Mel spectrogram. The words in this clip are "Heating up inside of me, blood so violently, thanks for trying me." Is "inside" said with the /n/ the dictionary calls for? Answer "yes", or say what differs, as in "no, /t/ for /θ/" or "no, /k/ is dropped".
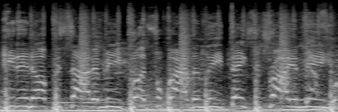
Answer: no, /n/ is dropped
